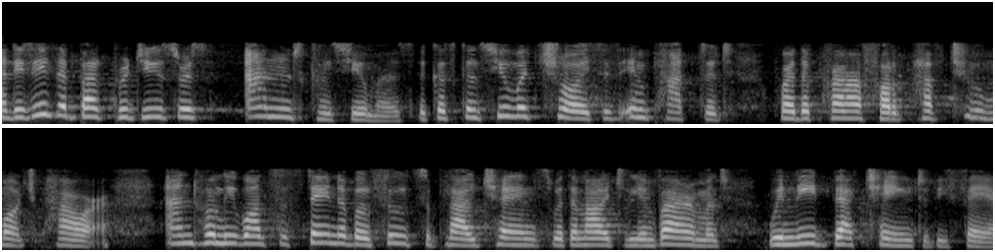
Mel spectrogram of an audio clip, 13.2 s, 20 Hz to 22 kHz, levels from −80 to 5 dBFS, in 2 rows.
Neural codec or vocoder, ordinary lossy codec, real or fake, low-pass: codec, 24 kHz, 0.9 kbps, WavTokenizer, medium speech release version 1; none; fake; 5.4 kHz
